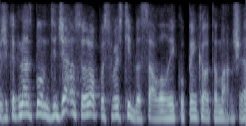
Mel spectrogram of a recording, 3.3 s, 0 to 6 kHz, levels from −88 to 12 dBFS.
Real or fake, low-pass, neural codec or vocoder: fake; 5.4 kHz; codec, 16 kHz, 1.1 kbps, Voila-Tokenizer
